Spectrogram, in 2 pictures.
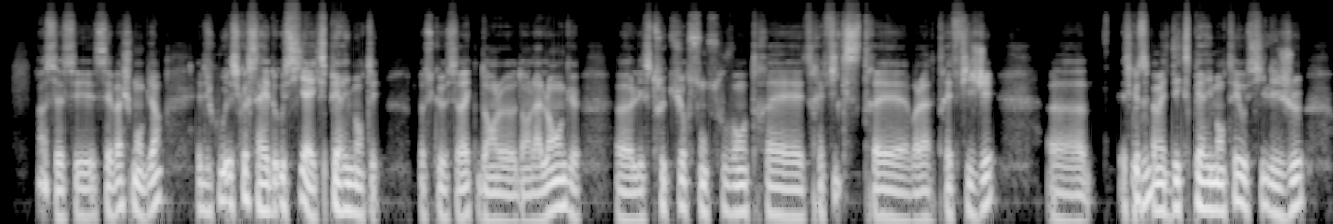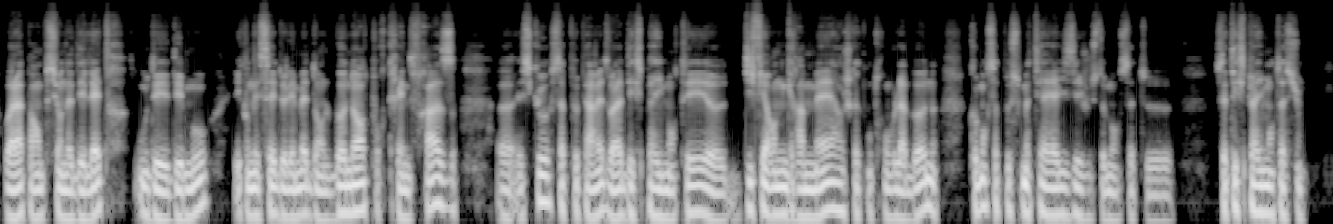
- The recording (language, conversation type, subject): French, podcast, Comment le jeu peut-il booster l’apprentissage, selon toi ?
- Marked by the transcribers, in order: none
